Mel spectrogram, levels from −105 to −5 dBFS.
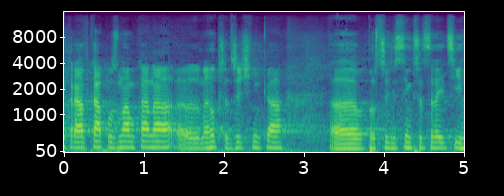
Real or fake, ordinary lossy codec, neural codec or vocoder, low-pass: fake; AAC, 48 kbps; codec, 44.1 kHz, 7.8 kbps, DAC; 14.4 kHz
